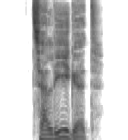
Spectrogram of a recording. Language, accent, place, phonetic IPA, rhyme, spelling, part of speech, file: German, Germany, Berlin, [ˌt͡sɛɐ̯ˈleːɡət], -eːɡət, zerleget, verb, De-zerleget.ogg
- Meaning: second-person plural subjunctive I of zerlegen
